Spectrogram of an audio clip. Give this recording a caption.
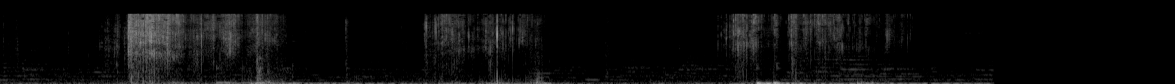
4 dried leaves
Open, Library, OWI, Window, Sound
